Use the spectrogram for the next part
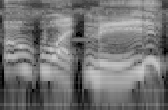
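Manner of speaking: who, me? surprised; startled protest. Acted. Henchman ordered to scout.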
